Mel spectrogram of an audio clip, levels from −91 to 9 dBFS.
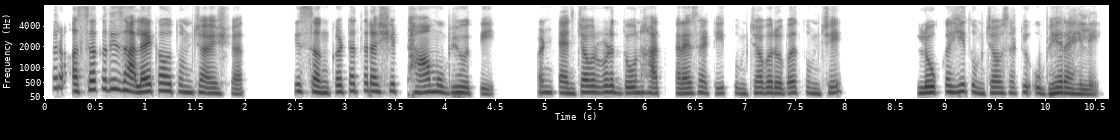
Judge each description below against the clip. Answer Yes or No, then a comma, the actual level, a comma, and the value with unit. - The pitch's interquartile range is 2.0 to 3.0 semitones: No, average, 3.5 semitones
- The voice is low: No, medium, 185 Hz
